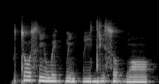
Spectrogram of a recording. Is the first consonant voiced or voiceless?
voiceless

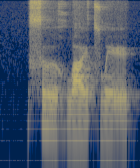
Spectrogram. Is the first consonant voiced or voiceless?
voiceless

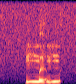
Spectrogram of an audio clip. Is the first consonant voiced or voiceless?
voiced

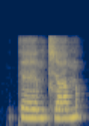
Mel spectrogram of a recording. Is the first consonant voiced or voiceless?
voiceless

